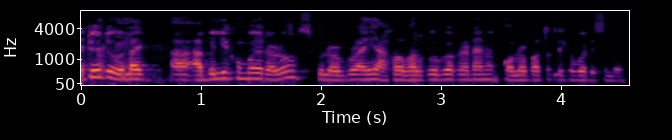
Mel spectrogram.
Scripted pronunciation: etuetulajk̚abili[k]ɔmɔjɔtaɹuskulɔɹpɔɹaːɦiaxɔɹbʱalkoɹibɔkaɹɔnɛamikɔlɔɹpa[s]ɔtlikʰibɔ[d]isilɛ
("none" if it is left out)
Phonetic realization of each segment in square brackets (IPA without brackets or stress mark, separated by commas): x, t, d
